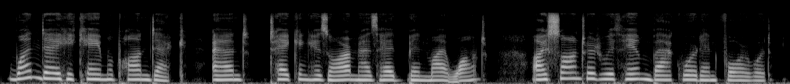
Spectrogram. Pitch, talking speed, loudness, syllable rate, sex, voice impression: 215 Hz, 165 wpm, -21 LUFS, 4.3 syllables/s, female, very feminine, young, very thin, slightly tensed, slightly weak, slightly dark, soft, very clear, very fluent, very cute, intellectual, very refreshing, very sincere, calm, very friendly, very reassuring, unique, very elegant, very sweet, lively, very kind, modest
